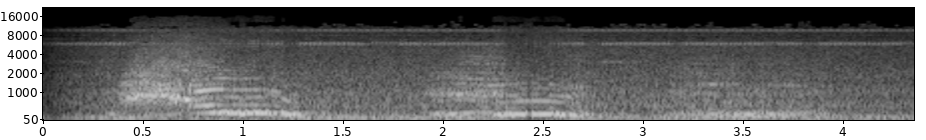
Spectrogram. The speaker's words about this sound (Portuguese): Então, a onça subiu numa pedra, estufou o peito e lançou aos ares o seu urro mais sinistro e desafiador.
